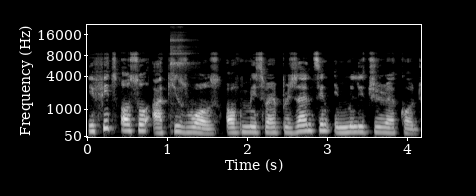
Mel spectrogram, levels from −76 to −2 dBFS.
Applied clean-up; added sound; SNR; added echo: none; Tambourine; 18 dB; none.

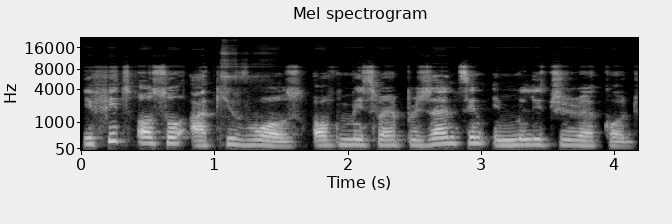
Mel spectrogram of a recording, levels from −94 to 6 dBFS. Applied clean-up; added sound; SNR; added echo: neural mask model DeepFilterNet 3.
